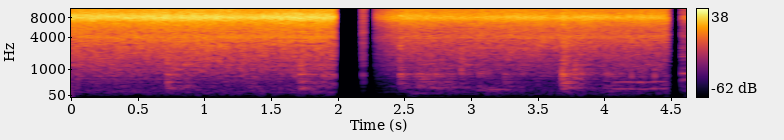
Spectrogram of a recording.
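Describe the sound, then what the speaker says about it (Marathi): Garlic paste, curry leaves, onion and tomato frying in hot oil give a bright, continuous close sizzle with light stirring, cut by a brief pause partway through; nobody speaks. "बारीक केलेला लसणाचा गोळा, हे सगळं फ्राय करून घ्यायचं"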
